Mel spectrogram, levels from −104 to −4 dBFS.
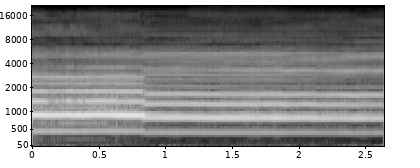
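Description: Damaged data in the compressed stream appears from 0.79 to 0.85 s. Corrupted bytes there leave the decoder misreading frames and losing sync until it finds the next valid frame header, so the sound breaks into a short chirp or blip lasting about 50 ms.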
